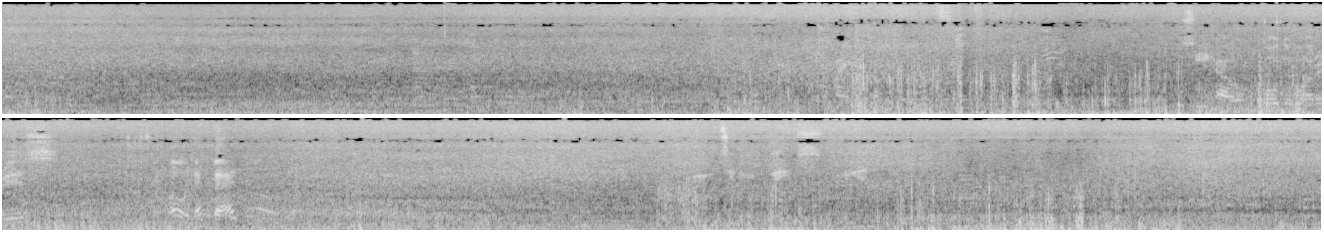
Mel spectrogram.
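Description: Waves wash onto the shore in a steady rush.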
